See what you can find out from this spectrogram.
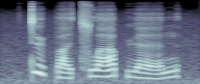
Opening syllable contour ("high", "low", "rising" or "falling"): falling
